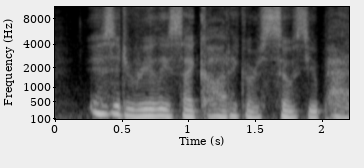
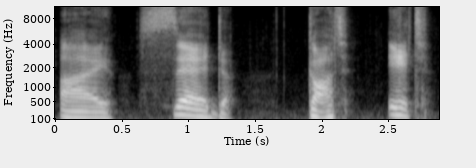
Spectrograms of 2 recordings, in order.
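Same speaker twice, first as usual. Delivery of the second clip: furious shout; 3 semitones higher, 12 dB louder, much slower than usual. Acted. Vampire forcing the captive to answer, furious shout. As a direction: roar the demand.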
